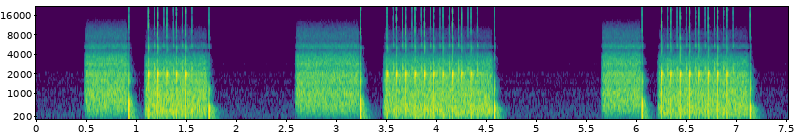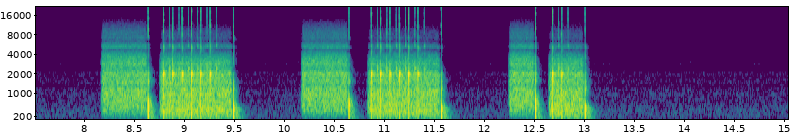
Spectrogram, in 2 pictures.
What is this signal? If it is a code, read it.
Pulse dialling, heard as a rotary dial, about 11 pulses a second. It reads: 5 0 8 6 6 2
